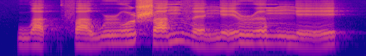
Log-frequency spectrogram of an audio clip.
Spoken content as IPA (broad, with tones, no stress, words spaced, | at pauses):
wa˨˩t̚fa˨˩˦w ɹo˧˥ʂa˧˥nvɛ˨˩ŋe˨˩˦ ɹə˧mŋe˨˩˦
